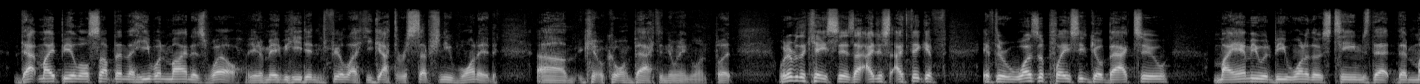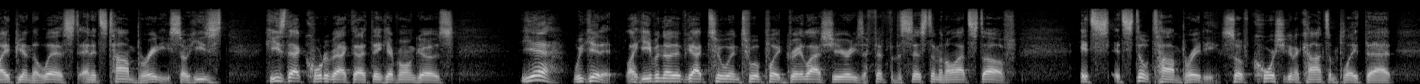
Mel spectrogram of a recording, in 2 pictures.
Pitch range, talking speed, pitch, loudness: 110-130 Hz, 255 wpm, 115 Hz, -22 LUFS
